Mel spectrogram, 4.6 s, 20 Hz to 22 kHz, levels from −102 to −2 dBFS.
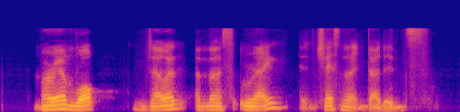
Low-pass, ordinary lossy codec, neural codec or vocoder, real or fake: none; none; codec, 16 kHz, 1 kbps, FreqCodec, larger model; fake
